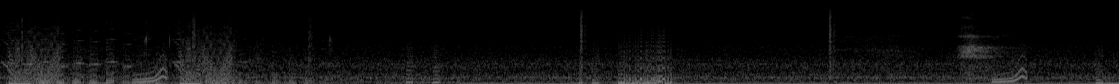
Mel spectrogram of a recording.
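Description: Retro video game music plays steadily.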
